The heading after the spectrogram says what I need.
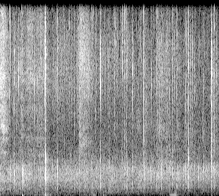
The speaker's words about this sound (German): Geben nochmal einen Applaus, schön, dass ihr mit an Bord seid.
